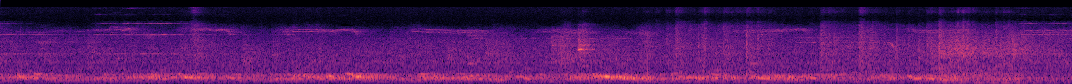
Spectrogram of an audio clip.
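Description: Black pouter pigeons cooing, low coos overlapping one another without a break.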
